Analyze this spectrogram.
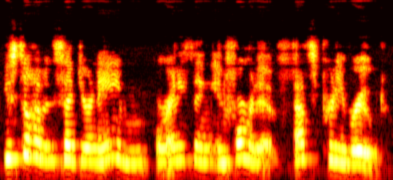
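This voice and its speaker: A dismissive, sharp-tongued teenage boy speaks curtly and coldly, as a woman reads him aloud. The voice sits high, with a gravelly edge. It comes through a dull, lo-fi stream mic. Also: moderate pace, distant mic. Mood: cold, scornful. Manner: curt, insulting, flat delivery.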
